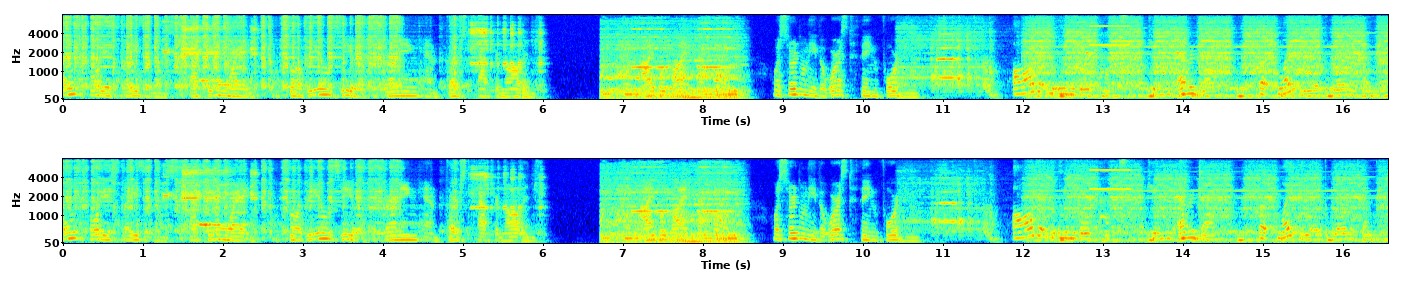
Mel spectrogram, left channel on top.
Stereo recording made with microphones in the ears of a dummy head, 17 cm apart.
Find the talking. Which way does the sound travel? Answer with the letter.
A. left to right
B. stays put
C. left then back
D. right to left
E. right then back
B.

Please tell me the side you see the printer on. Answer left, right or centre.
left.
